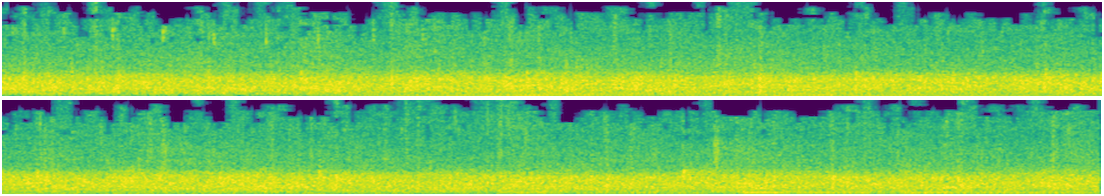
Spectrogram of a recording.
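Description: A cello plays low, sustained notes.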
